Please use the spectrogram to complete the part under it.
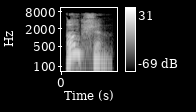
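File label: "unction", British English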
